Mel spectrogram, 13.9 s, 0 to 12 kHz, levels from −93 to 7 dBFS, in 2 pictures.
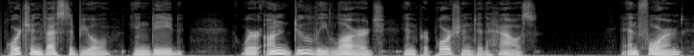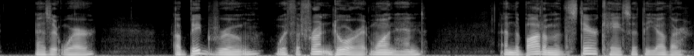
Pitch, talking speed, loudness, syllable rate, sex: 120 Hz, 155 wpm, -19 LUFS, 5.3 syllables/s, male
